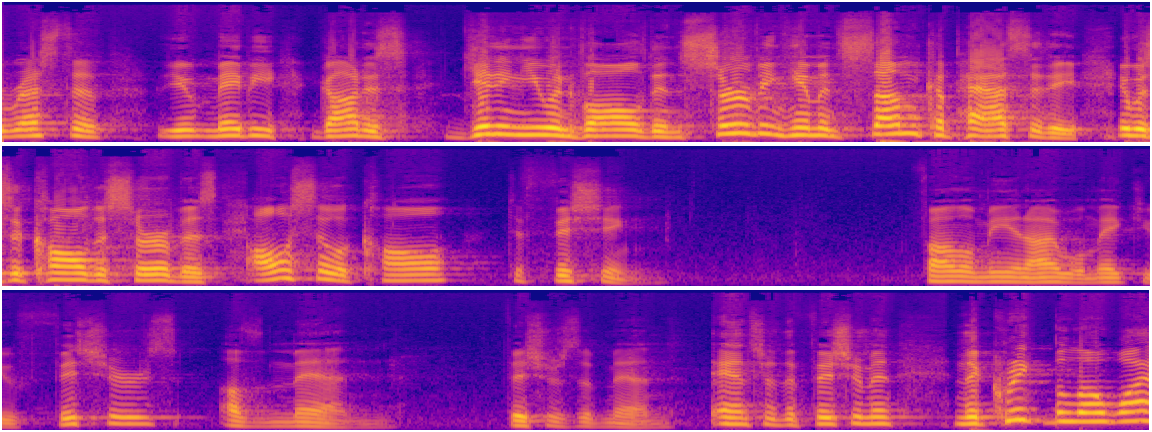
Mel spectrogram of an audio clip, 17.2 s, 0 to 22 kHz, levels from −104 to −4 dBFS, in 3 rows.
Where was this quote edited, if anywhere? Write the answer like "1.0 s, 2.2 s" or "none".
7.0 s, 15.0 s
